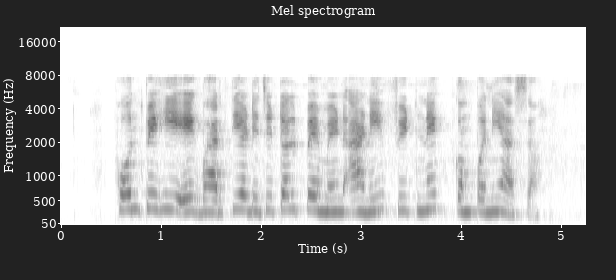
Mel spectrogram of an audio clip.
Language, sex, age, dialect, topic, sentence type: Marathi, female, 18-24, Southern Konkan, banking, statement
